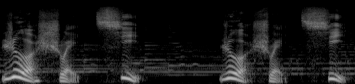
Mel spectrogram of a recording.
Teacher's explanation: So fourth tone, third tone, and then qi is fourth tone, right?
